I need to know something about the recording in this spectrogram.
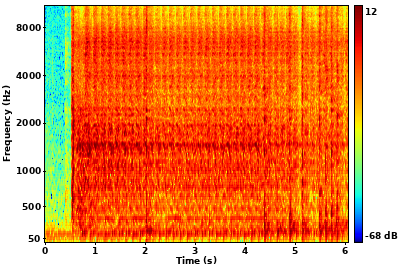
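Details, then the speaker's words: Nissan 240SX KA24E turbo on MicroSquirt ECU, first start: catches, then lumpy idle with irregular pops and stumbles; front two cylinders at 88 vs 93, not firing, injector suspected, timing also thought slightly off. Rough-running misfire. "so we've got 88 88 93 93 so I think these front two aren't firing could be an injector"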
